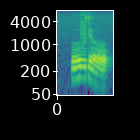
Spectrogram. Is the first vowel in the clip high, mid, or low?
high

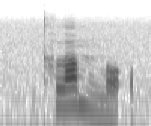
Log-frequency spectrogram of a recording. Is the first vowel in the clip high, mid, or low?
low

